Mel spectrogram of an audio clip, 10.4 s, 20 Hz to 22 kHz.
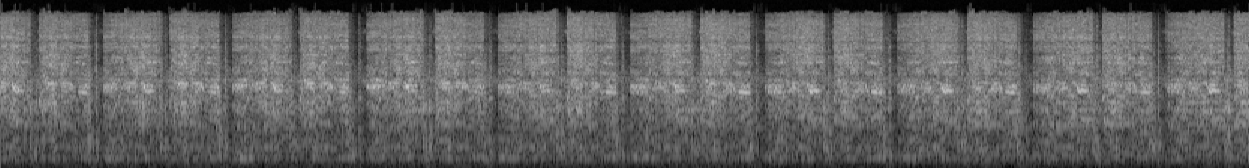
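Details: OKI ML321 Elite dot matrix printer, almost 30 years old, after fitting a refurbished roller/platen: steady rasping print-head buzz in even bursts, about a line a second with clean carriage stops; printing normally, line spacing now correct.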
